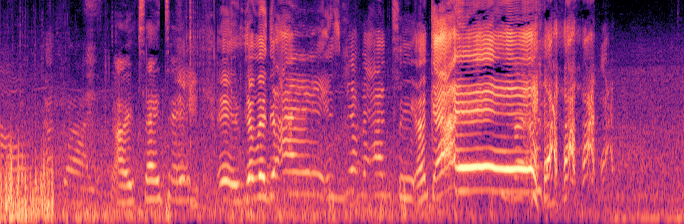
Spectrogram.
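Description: A woman talks with animation and laughs close by.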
